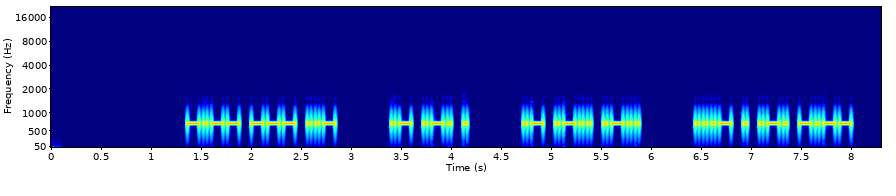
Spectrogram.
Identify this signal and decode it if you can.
Morse code, heard as a keyed tone, about 31 wpm, 700 Hz. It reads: YOU ARE ALL VERY
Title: 2x Word-Spacing - Sentences from Top 200 Words - 30wpm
